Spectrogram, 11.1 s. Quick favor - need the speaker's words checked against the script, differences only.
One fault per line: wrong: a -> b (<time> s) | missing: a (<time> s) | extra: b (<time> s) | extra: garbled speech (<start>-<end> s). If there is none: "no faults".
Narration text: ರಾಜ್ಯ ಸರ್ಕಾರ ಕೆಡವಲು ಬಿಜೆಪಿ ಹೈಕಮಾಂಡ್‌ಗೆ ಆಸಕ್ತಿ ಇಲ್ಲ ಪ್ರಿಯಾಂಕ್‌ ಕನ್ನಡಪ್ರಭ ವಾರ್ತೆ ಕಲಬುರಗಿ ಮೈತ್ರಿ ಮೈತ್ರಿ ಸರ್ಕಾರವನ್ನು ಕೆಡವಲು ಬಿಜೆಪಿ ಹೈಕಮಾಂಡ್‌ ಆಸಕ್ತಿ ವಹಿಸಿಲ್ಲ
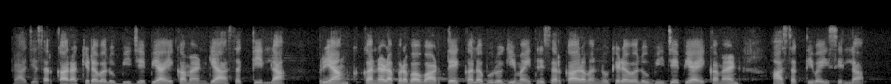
missing: ಮೈತ್ರಿ (6.8 s)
